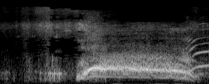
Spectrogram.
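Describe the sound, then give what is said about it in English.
A person lets out a loud, sustained roar imitating an angry bear, lasting about a second with a strained, tonal growl that rises in pitch at the end, following some quieter breathy sounds. “I hope you all heard that so you could take a deep breath and make your bear sound today because it was a bear out there.”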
